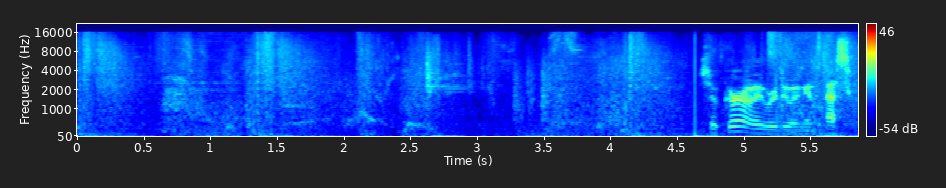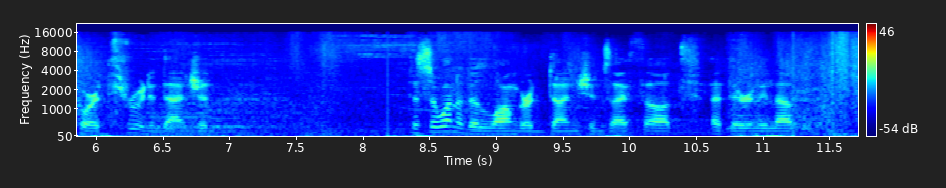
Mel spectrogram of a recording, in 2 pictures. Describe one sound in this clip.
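Blades strike and clang in a fantasy game battle.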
